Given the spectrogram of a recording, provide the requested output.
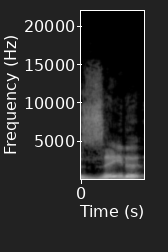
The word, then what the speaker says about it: zeta: a simple Z sound so Zeta is the Z sound pronounced like the Z in days the next letter is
